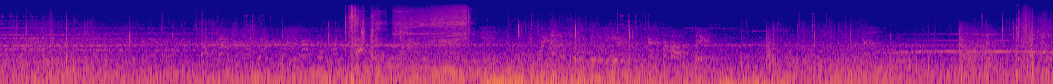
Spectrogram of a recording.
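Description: Footsteps patter on a hard rooftop.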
